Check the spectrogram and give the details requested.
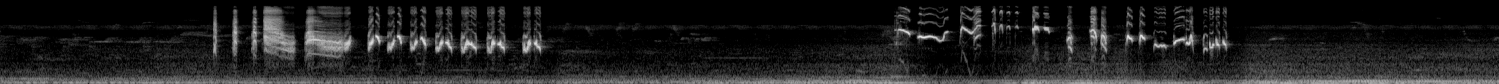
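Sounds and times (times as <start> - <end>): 
Orange-headed thrush singing varied whistled phrases: 2.0 - 5.6, 8.9 - 12.3.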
